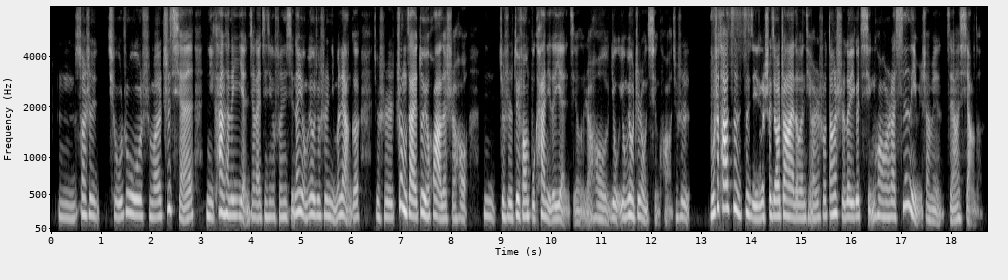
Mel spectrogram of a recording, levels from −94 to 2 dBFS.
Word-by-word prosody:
嗯， 180 -3 -8
算 230 +3 -1
是 215 -4 -4 0.2
求 195 -1 -3
助 220 -3 +1
什 205 0 -11
么 195 +1 -2
之 290 +9 -1
前， 190 - -1 0.2
你 205 -4 -1
看 260 +6 +5
他 235 - +3
的 215 - +1
眼 215 -1 -3
睛 195 - -7
来 180 0 -4
进 200 +1 -5
行 195 0 -4
分 195 0 -4
析， 195 - -6
那 250 +1 +2
有 255 -6 +2
没 190 +5 -4
有 230 - +3
就 215 - -2
是 215 0 -2
你 185 -5 -3
们 150 - -3
两 230 - +1
个 185 +2 -3 0.3
就 205 - -5
是 190 0 -3
正 315 - +5
在 215 -4 +5
对 220 0 +4
话 215 0 +5
的 175 +1 0
时 170 0 -8
候， 175 -2 -7 0.3
嗯， 205 -6 -6
就 200 - -1
是 190 0 -1
对 225 +5 +5
方 205 0 +2
不 180 -3 -4
看 220 +1 +1
你 150 - -2
的 165 - -1
眼 175 0 -1
睛， 135 0 -10
然 - - -7
后 170 -5 -6
有 185 -3 -3
有 190 - -1
没 190 - -2
有 220 - +5
这 210 +2 -2
种 165 -8 -4
情 - - -6
况。 260 +1 -14
就 215 -6 -11
是 190 -4 -6 0.4
不 225 +2 +5
是 335 - +5
他 315 -1 +10
自 310 -5 +3
自 235 +3 0
己 180 -5 +1
一 170 - +1
个 195 - +2
社 225 - 0
交 210 0 +4
障 215 -1 +6
碍 200 -1 +6
的 180 - -2
问 180 0 -3
题， 190 - -7
而 175 - -4
是 190 - -5
说 210 +2 -6
当 225 +2 +4
时 215 -5 -4
的 200 0 +1
一 190 - +2
个 210 - +4
情 210 - -4
况， 215 0 -2
或 195 - -2
者 195 - -2
他 195 - -1
心 345 - -1
里 245 - +4
面 - - -10
上 175 - -7
面 150 - -8
怎 160 - -8
样 160 +4 -3
想 175 - -4
的。 275 -3 -24
200 Hz, 315 characters per minute, -21 LUFS, 185-225 Hz, 0.4 s, 他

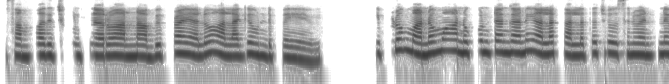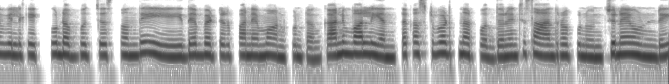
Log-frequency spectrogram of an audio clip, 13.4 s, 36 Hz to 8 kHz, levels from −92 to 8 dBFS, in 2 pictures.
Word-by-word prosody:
సంపాదిచ్చుకుంటున్నారు, 225 0 -1
అన్న 220 0 +2
అభిప్రాయాలు 230 +2 +1
అలాగే 220 +1 +1
ఉండిపోయేవి. 200 -7 -3 0.6
ఇప్పుడు 315 +6 -4 0.2
మనము 260 +5 +4
అనుకుంటాం‌ 280 0 0
గానీ, 275 +2 +2
అలా 255 +1 +3
కళ్ళతో 230 +2 -1
చూసిన 255 -2 -3
వెంటనే 240 +2 -1
వీళ్ళకెక్కువ 235 +1 -3
డబ్బొచ్చేస్తుంది. 235 +2 -2 0.3
ఇదే 230 +3 0
బెటర్ 225 -1 -1
పనేమో 225 0 +1
అనుకుంటాం. 205 -3 -3
కానీ, 235 +3 +4
వాళ్ళు 250 -1 +4
ఎంత 205 +2 -1
కష్టపడుతున్నారు. 255 -2 -2
పొద్దున్నుంచి, 215 +4 -1
సాయంత్రం 230 -1 +1
వరకు 225 +1 -5
నుంచునే 225 +5 +2
ఉండి 215 +1 +1
230 Hz, 125 wpm, -24 LUFS, 220-250 Hz, 0.6 s, మనము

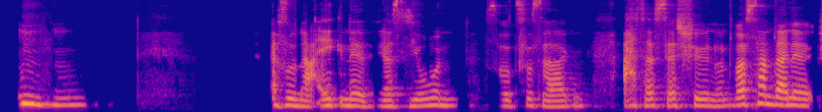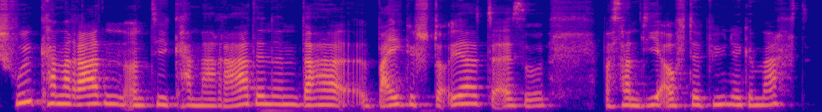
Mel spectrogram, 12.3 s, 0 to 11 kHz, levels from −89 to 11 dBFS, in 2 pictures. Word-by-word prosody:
Mhm. 215 -3 +4 1.4
Also, 205 0 +1
'ne 180 - +2
eigene 190 -2 0
Version 185 +3 -2 0.2
sozusagen. 180 0 -4 0.2
Ah, - - +4
das 190 0 -1
ist - - +2
ja 190 - +1
schön 190 -1 0
und 185 +3 -7
was 220 +3 +5
haben 255 -2 +5
deine 205 -3 +5
Schulkameraden 250 -5 +3
und 205 0 -3
die 220 -1 -3
Kameradinnen 225 +4 0
da 210 0 +1
beigesteuert? 230 +3 0
Also, 195 -1 -5 0.4
was 185 -3 -6
haben 210 -2 +1
die 210 +4 -2
auf 195 0 -1
der 215 0 -3
Bühne 225 +1 -4
gemacht? 215 +3 -6
210 Hz, 140 wpm, -23 LUFS, 190-225 Hz, 1.4 s, was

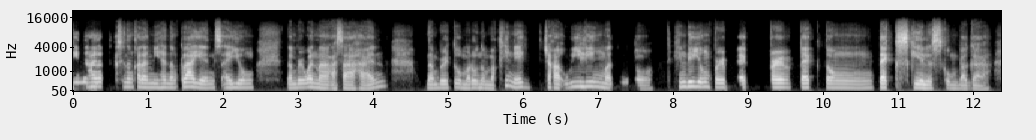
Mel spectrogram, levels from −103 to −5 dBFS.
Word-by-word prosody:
hinahanap 190 +1 0
kasi - - -3
ng 180 - -6
karamihan 165 -2 -1
ng 155 0 -5
clients 160 -6 +2
ay 155 +1 -3
'yong, 155 0 -5 0.4
number 150 +2 -3
1, 180 +1 0
maaasahan, 140 +5 -2 0.5
number 145 +1 -3
2, 160 +1 -7
marunong 145 0 -5
makinig, 175 - -4 0.2
'tsaka 150 -3 +1
willing 195 +3 -3
matuto. 125 -4 -8 0.3
Hindi 195 +1 0
'yong 190 - -3
perpek 170 -3 -1 0.3
perpektong 165 -2 +1 0.5
tech 155 0 +6
skills 145 -4 +8
kumbaga, 120 -3 -8
155 Hz, 120 wpm, -23 LUFS, 145-180 Hz, 0.5 s, skills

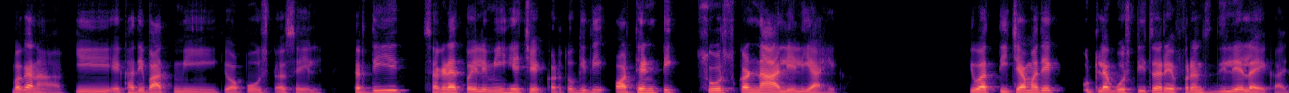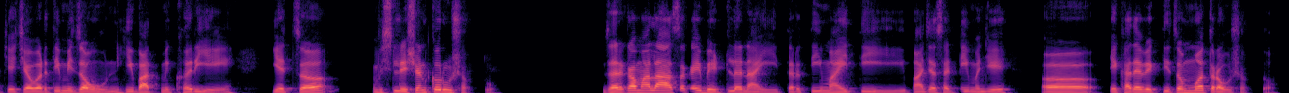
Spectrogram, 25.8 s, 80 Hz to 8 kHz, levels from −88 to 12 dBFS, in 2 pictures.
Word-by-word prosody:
बघा - - +5
ना - - -4 0.2
की 90 +8 -9 0.3
एखादी 145 +5 -3
बातमी 110 -1 +1 0.3
किंवा 110 -1 -2
पोस्ट 125 +1 -7
असेल, 90 -7 -7 0.4
तर 135 - +2
ती 160 - 0 0.5
सगळ्यात 145 +3 +6
पहिले 140 -2 +2
मी 145 +2 -4
हे 155 - +2
चेक 140 - -2
करतो 100 +5 -6
की 170 - -4
ती 195 - -6 0.2
ऑथेंटिक 165 +5 +1 0.3
सोर्सकडून 160 -2 +3
आलेली 125 -4 +4
आहे. 100 -3 -1 1.4
किंवा 155 +3 +9
तिच्यामध्ये 155 +7 +4 0.3
कुठल्या 140 +6 +4
गोष्टीचा 145 +3 +1
रेफरन्स 140 +3 0
दिलेला 135 +4 +2
आहे - - +2
का? - - -12
ज्याच्यावरती 135 +8 0
मी 150 -1 -4
जाऊन 130 -6 +1
ही 135 - -4
बातमी 125 +4 0
खरी 115 -2 -3
आहे, 95 +5 -9 0.5
याचं 140 +7 +3 0.6
विश्लेषण 150 +6 -2
करू 205 -2 +3
शकतो? 90 - -14 1.1
जर 140 +2 +4
का 175 0 +6
मला 170 0 +3
असं 155 +3 -2
काही 170 +1 -2
भेटलं 145 +1 -2
नाही, 100 -7 -4
तर 120 0 -4
ती 140 +6 -9
माहिती 120 -6 -6
माझ्यासाठी 130 +3 -4
म्हणजे 130 +1 -5 0.4
अ, - - -3 0.6
एखाद्या 135 +5 +1
व्यक्तीचं 145 +2 -2
मत 170 +2 +1
राहू 105 - +1
शकतं. 90 0 -19
135 Hz, 135 wpm, -23 LUFS, 120-150 Hz, 1.4 s, किंवा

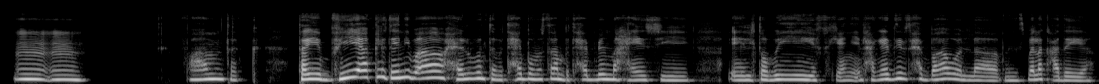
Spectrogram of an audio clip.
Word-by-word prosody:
إمم، 245 0 +5
إمم 215 -1 0 0.9
فهمتك، 225 -2 0 0.4
طيب 235 -3 +5
في 310 +8 +6
أكل 335 0 0
تاني 300 +3 +4
بقى 295 +2 +3
حلو 255 +1 0
أنت 265 -3 0
بتحبّه، 235 +3 -2
مثلًا 235 +1 0
بتحب 220 0 -5
المحاشي، 205 -4 -2 0.4
الطبيخ، 205 0 -1
يعني 180 -1 -7
الحاجات 210 +4 -2
دي 265 +3 +1
بتحبّها 245 -1 -3
والَّا 195 -7 -3
بالنسبة 185 +3 -7
لك 235 0 -3
عادية؟ 175 -2 -6
220 Hz, 125 wpm, -23 LUFS, 200-245 Hz, 0.9 s, في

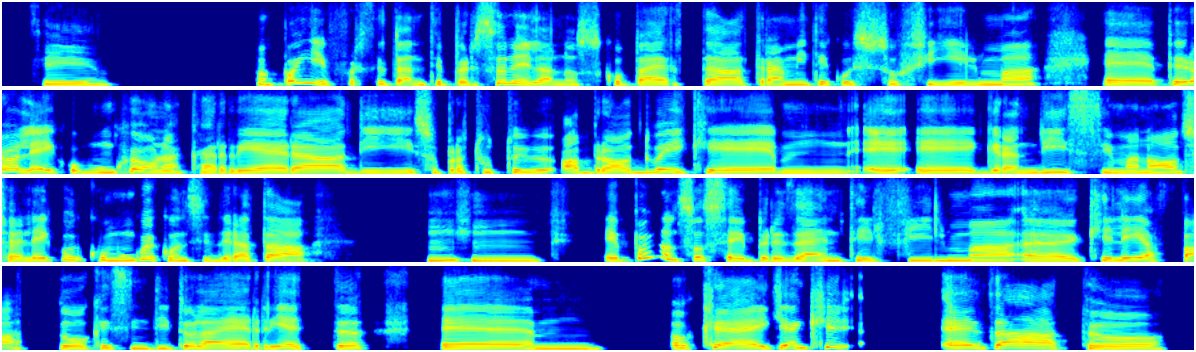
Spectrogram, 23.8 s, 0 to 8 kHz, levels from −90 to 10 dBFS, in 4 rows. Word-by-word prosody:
Sì, 220 -2 0
ma 205 0 -11 0.6
poi 290 +7 +1
e 235 - 0
forse 245 -1 -5
tante 200 +2 0
persone 210 +5 0
l'hanno 195 +1 -1
scoperta 215 +1 0
tramite 210 +1 0
questo 215 +2 -3
film, 210 +2 -1 0.3
ehm, 195 -2 +2
però 245 +5 +2
lei 215 - +2
comunque 220 +4 0
ha - - +2
una 185 -1 0
carriera 205 +1 +2
di 185 +1 -4
soprattutto 215 +1 -2
u 215 -1 +1
a - - +2
Broadway, 210 +4 +1
che, 190 -4 +1
mhmm, 185 -1 -5
è 205 0 +1
è 190 -2 +2
grandissima, 200 +1 0
no, 215 +4 +2
cioè 220 -3 0
lei 210 +1 +1
co 245 +1 -3
comunque 230 +5 0
è - - -10
considerata 205 -1 0 0.6
mh-mh. 195 -4 -1 0.3
E 215 - +1
poi 410 - +1
non - - +3
so 255 +2 0
se - - 0
hai 185 - -1
presente 205 +1 +1
il 205 - -2
film, 220 +3 -1
ehm, 215 -5 +2
che 220 +2 -1
lei 225 +1 +3
fatto 205 +2 -1
che 220 0 -1
si 225 +1 -3
intitola 210 0 +1
Harriet, 210 +2 +1 0.3
ehm 200 -1 +2 0.4
okay, 235 -4 +2
che 245 - +2
anche 260 +5 +1
uhm, - - -2 0.6
esatto! 225 -6 +1
210 Hz, 150 wpm, -22 LUFS, 200-225 Hz, 0.6 s, non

